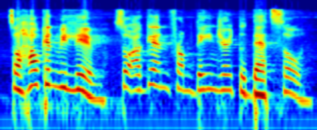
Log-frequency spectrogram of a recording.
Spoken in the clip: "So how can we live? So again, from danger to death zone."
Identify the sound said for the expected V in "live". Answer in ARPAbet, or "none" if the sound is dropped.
V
